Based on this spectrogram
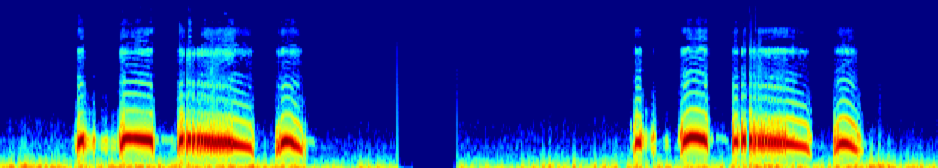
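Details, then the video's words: Calling spotted dove used as a lure: two matching phrases of mellow coos, a short clipped note, an even note, one long sliding coo falling in pitch, then a closing falling coo, with a gap of about two seconds. "Tiếng Chim Cu Gáy Gọi Hay Vang Xa . kích mồi cực hay"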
